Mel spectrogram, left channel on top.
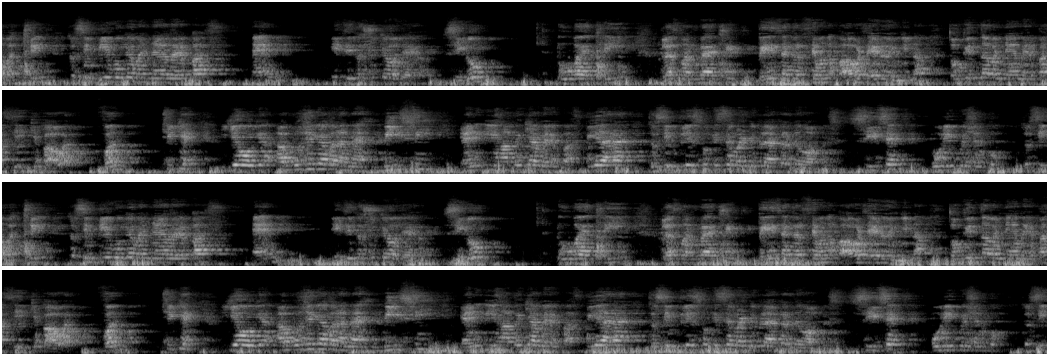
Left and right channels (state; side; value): normal; both; correlation 0.27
